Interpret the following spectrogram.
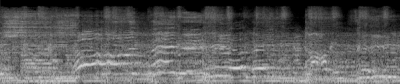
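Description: Live rock band playing, with a woman singing lead over electric guitars and a steady bass line.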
